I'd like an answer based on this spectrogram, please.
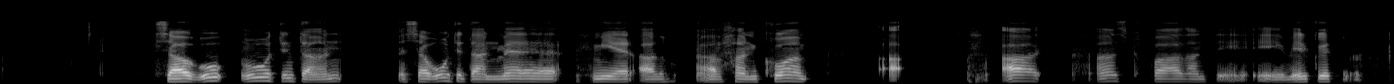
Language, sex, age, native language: Icelandic, male, 13, Icelandic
